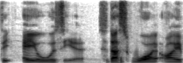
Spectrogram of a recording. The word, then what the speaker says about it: Eorzea: Like when the beginning of Final Fantasy, he pronounced the Aorzia, so that's why I pronounced it. I would have pronounced it easier or something like that, or Oilzia, or like I don't even know.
